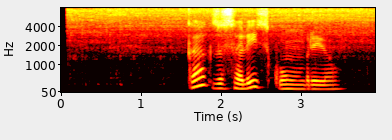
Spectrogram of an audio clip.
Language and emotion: Russian, sad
